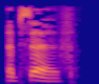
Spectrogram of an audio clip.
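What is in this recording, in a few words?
"observe" British English; Time, history; Thời gian, lịch sử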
